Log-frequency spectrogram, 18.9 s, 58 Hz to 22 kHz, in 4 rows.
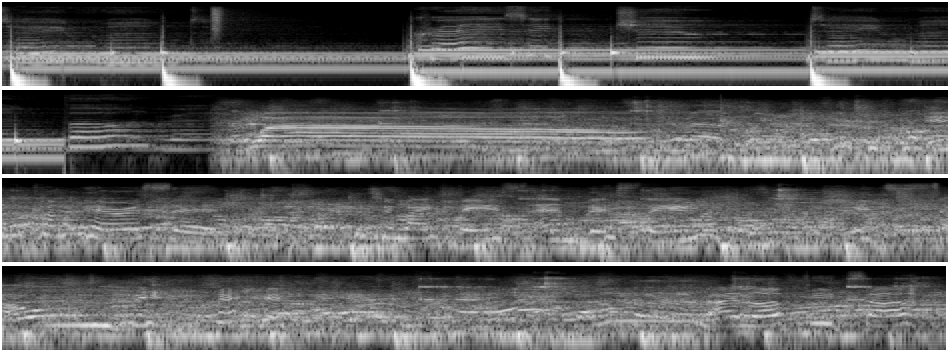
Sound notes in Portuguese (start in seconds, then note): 15.2 risos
